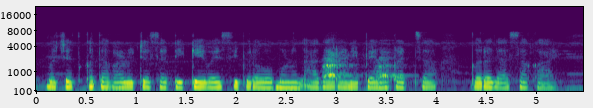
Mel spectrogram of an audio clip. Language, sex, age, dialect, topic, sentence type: Marathi, female, 25-30, Southern Konkan, banking, statement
